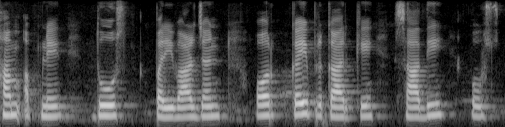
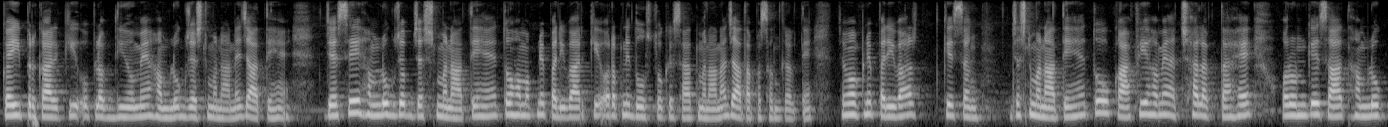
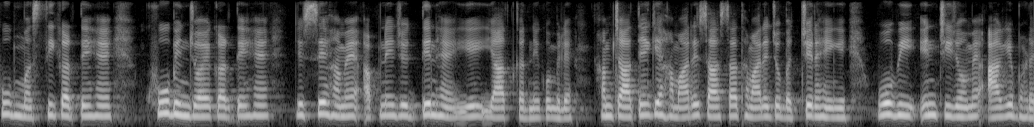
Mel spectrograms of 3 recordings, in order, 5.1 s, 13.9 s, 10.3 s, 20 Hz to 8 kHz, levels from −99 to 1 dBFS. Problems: background sounds at intervals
